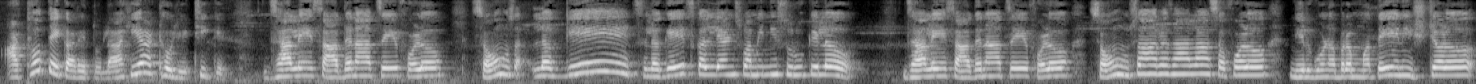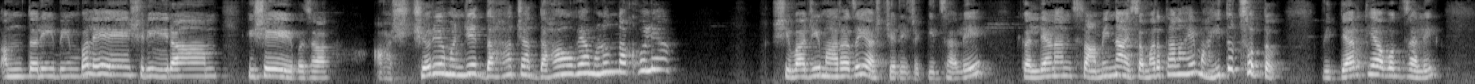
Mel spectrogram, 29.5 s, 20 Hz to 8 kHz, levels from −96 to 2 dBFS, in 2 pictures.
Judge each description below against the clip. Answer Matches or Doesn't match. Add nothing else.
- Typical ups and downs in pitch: Matches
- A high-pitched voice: Matches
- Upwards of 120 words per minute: Doesn't match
